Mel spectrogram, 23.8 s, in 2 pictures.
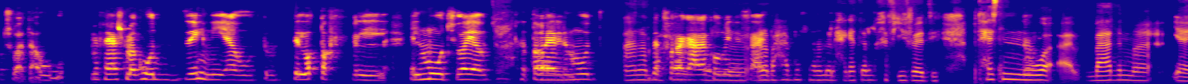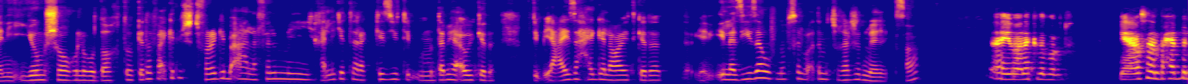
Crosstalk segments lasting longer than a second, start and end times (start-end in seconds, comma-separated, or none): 6.5-7.8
